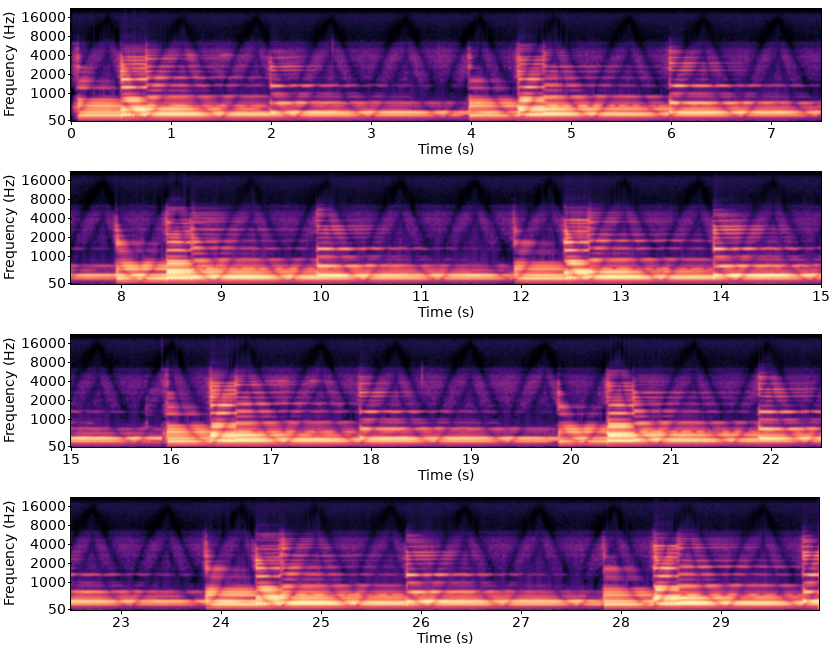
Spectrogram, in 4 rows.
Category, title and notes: Music > Solo instrument
Guitar loops 126 02 verison 02 60.4 bpm
reverb, simplesamples, simple, electric, guitar, electricguitar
